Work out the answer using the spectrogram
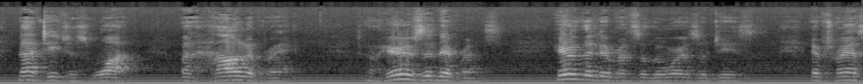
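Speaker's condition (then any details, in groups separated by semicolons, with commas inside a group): ALS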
